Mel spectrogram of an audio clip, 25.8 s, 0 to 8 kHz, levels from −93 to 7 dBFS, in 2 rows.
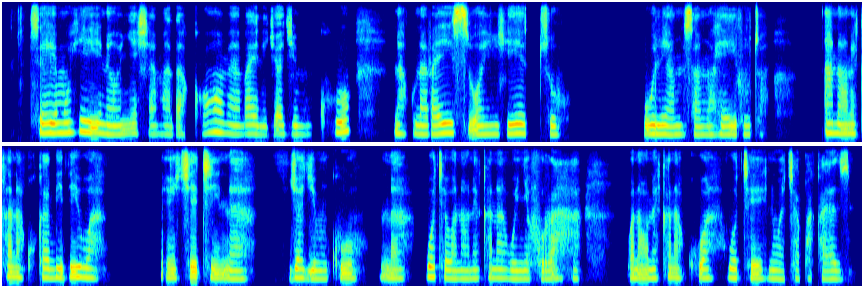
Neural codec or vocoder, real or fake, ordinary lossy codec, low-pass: codec, 16 kHz, 4 kbps, FunCodec, trained on Chinese and English, 50 frames a second; fake; Opus, 32 kbps; 7.2 kHz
